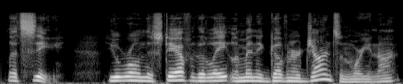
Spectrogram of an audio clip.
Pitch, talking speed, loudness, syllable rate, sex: 160 Hz, 240 wpm, -15 LUFS, 6.6 syllables/s, male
